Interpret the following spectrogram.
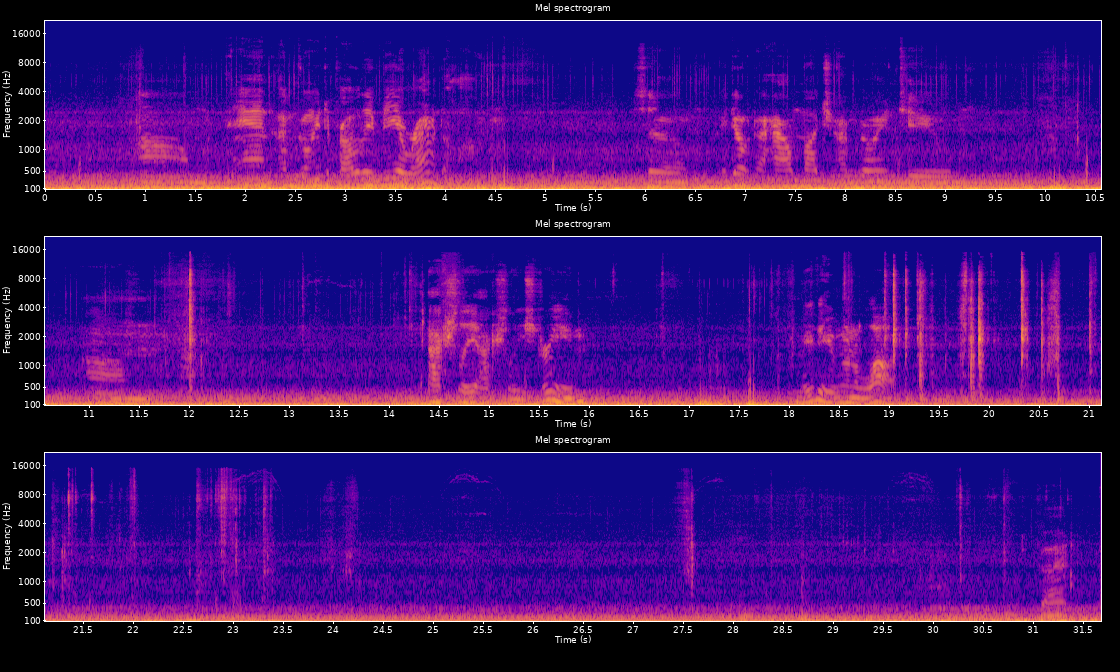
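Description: Steady low road rumble inside a car's cabin while driving. A person talks at times in the first part, with scattered small clicks and rattles. The rumble drops somewhat in level after about twenty seconds.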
